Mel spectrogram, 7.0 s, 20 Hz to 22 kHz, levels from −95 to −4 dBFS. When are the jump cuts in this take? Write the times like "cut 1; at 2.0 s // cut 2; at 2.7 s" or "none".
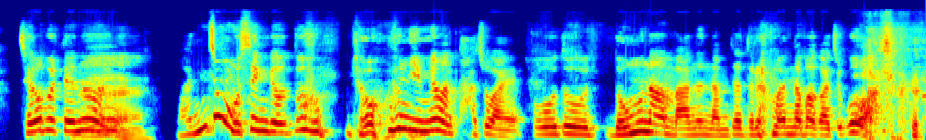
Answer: cut 1; at 4.0 s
